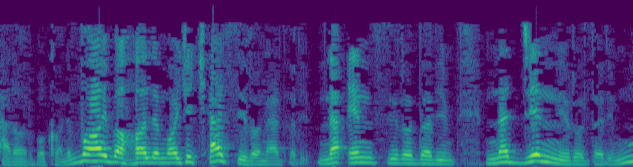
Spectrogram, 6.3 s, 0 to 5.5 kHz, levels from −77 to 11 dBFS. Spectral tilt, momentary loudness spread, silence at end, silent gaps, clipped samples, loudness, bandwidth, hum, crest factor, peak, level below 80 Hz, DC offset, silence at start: -8.5 dB/octave; 18 LU; 0 s; none; under 0.1%; -15 LUFS; 5 kHz; none; 16 dB; 0 dBFS; -54 dBFS; under 0.1%; 0 s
